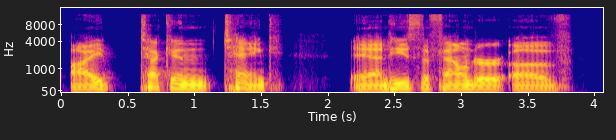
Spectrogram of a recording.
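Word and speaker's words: Aytekin Tank: busy work by uh I believe it's pronounced I Tekken tank and he's the founder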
